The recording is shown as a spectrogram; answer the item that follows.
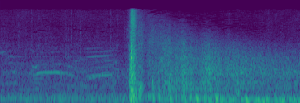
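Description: Muzzle-loading field cannon firing a black-powder charge: one sharp shot about a second in, followed by a long echo that fades away slowly.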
